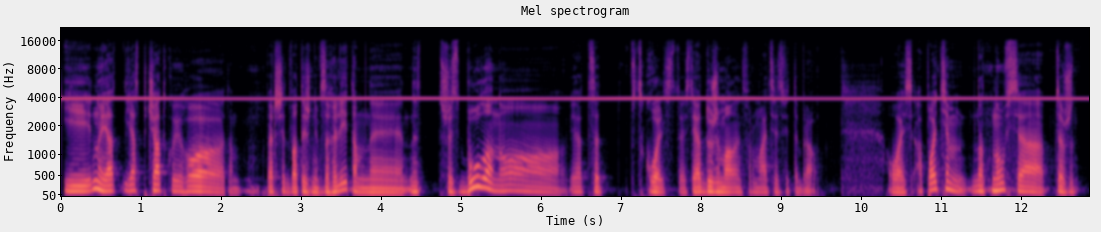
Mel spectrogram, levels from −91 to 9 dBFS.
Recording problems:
high-pitched whine; loud; throughout; 4 kHz, 6 dB below the speech

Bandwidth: 16 kHz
